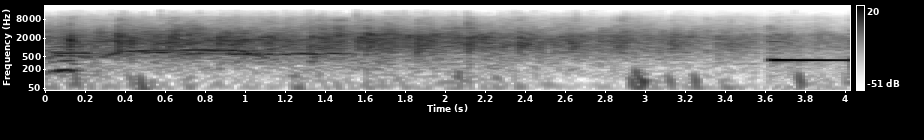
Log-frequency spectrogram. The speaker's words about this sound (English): let's have a round of applause again for Donica Dennehy.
